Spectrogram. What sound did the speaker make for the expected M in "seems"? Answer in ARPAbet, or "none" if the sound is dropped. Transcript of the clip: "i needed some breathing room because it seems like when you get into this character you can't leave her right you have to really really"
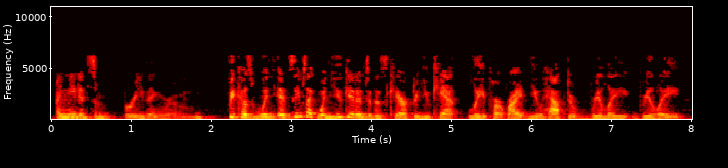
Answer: M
